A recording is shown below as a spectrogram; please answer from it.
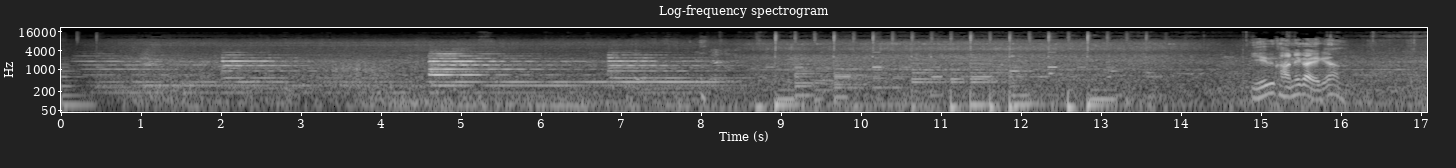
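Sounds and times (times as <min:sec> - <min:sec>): clock tower bell tolling: 0:00.0 - 0:12.9
city traffic hum: 0:00.0 - 0:17.0.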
